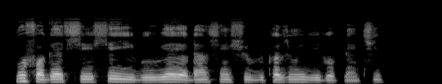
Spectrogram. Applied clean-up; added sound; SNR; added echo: neural mask model Resemble Enhance denoiser.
